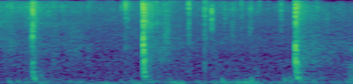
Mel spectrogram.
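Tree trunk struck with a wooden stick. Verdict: Resonant.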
